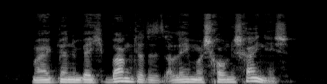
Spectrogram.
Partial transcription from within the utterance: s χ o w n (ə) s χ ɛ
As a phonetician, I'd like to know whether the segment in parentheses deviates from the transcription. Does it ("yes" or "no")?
no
